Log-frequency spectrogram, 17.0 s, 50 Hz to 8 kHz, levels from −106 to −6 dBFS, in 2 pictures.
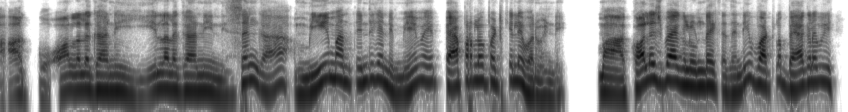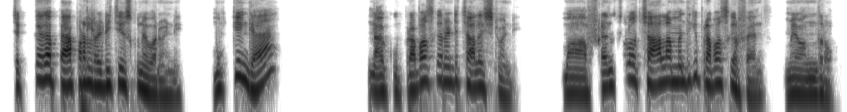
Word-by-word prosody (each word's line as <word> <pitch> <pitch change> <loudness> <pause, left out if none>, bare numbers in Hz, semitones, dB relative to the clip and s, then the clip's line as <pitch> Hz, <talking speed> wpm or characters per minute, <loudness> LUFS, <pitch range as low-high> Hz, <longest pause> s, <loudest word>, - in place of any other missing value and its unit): ఆ - - +1 0.3
గోలలు 135 +2 0
గాని, 135 -1 +2 0.3
ఈలలు 145 0 +1
గాని 135 0 +2
నిజంగా 135 - -1 0.4
మేము 215 - +3
అంత 195 -4 -3
ఎందుకండి, 205 - 0
మేమే 190 - -1 0.2
పేపర్‌‌లో 210 +7 +3
పట్టుకెళ్ళేవారమండి. 120 - -1 0.4
మా 125 - +3 0.3
కాలేజ్ 215 +4 +6
బ్యాగ్‌లు 185 -5 +6
ఉండాయి 165 -2 +3
కదండీ! 125 - -2
వాటిలో 170 +4 +2
బ్యాగ్‌లవి 195 +6 +1 0.3
చక్కగా 215 +8 +1
పేపర్‌లు 175 +2 +4
రెడీ 170 +1 +1
చేసుకునేవారమండి. 115 - -1 0.4
ముఖ్యంగా, 150 - 0 1.1
నాకు 125 0 -2
ప్రభాస్ 195 +9 +1
గారు 205 -2 -1
అంటే 200 0 -6
చాలా 150 - +2
ఇష్టం 115 - 0
అండి. 95 -7 -15 0.5
మా 120 - -2 0.2
ఫ్రెండ్స్‌లొ 165 +9 -4
చాలా 180 +4 +4
మందికి 205 +5 -4
ప్రభాస్ 180 +1 0
గారు 130 - -2
ఫాన్స్. 100 +1 -8 0.2
మేము 120 -1 -1
అందరం. 115 -4 -3
165 Hz, 140 wpm, -22 LUFS, 130-195 Hz, 1.1 s, కాలేజ్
